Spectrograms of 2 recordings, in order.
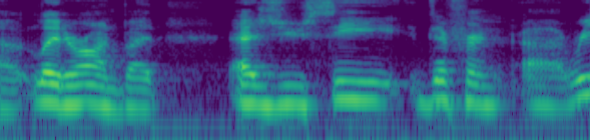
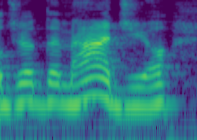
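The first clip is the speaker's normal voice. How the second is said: ordinary talk, nothing marked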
